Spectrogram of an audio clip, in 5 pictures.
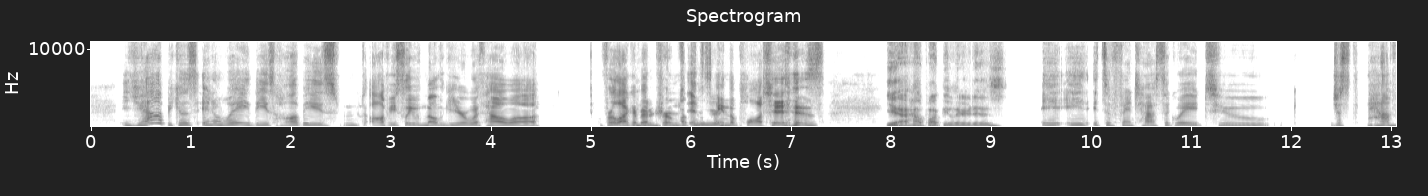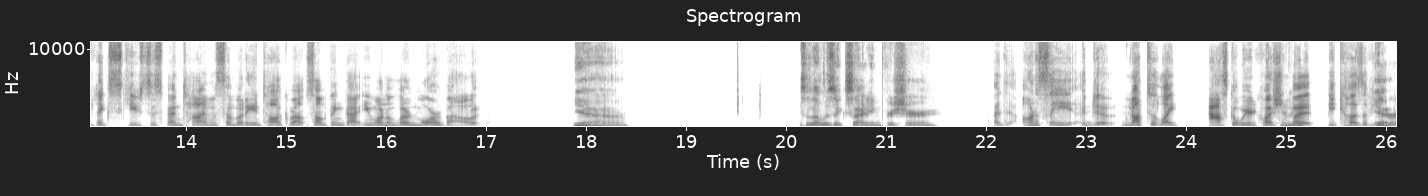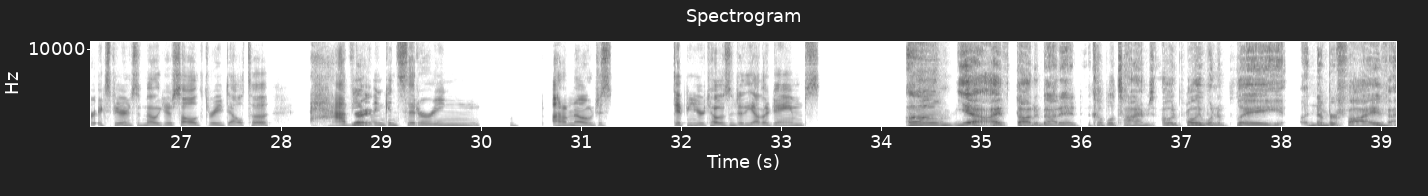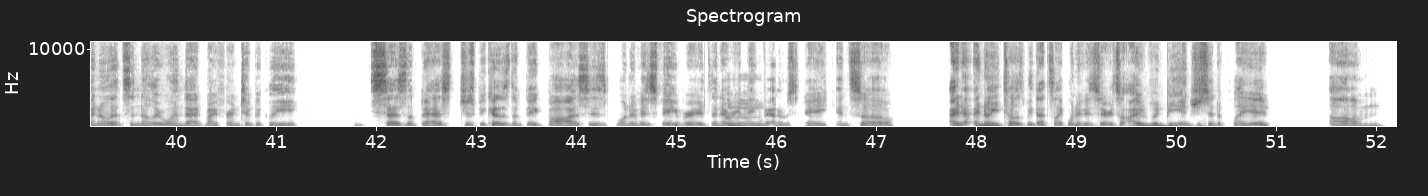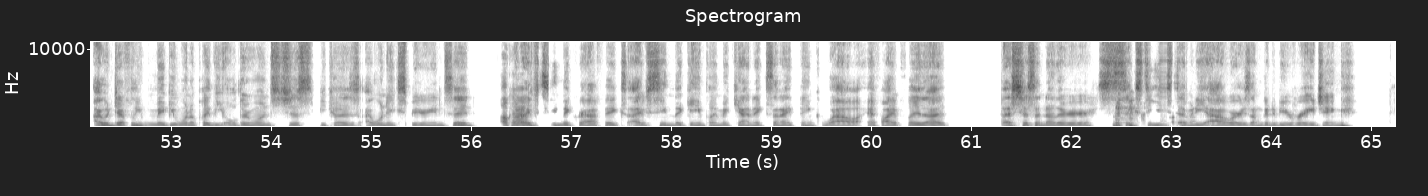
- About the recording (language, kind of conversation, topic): English, unstructured, What hobby should I try to de-stress and why?
- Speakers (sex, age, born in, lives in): male, 20-24, United States, United States; male, 20-24, United States, United States
- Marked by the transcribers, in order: other background noise; "Popular" said as "populeer"; laughing while speaking: "is"; tapping; unintelligible speech; chuckle; chuckle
